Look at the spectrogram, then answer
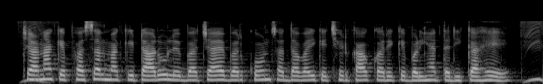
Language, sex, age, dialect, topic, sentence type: Chhattisgarhi, female, 25-30, Northern/Bhandar, agriculture, question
